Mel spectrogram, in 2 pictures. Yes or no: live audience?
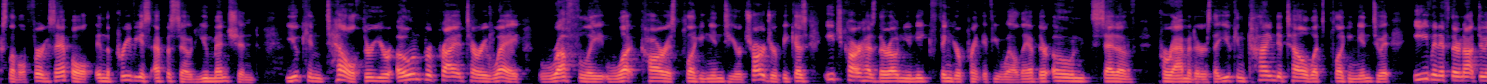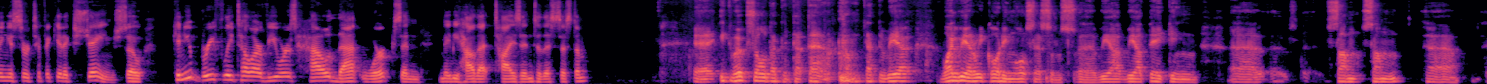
no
